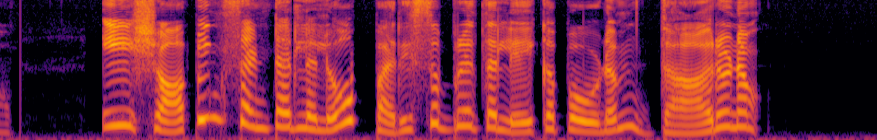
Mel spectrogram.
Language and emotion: Telugu, disgusted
